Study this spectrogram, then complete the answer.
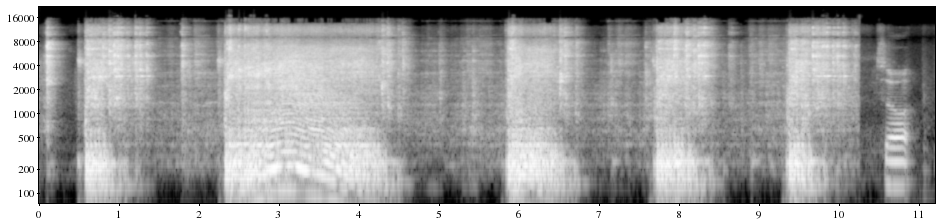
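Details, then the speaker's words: Vintage Italian Alpina 070 two-stroke petrol chainsaw, long sat, fresh fuel, no bar fitted, choke on; catches and screams a second or two then dies repeatedly, runs only on spray not carb fuel, cause unconfirmed. "it gets that far, but it won't run off the carb with the fuel."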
